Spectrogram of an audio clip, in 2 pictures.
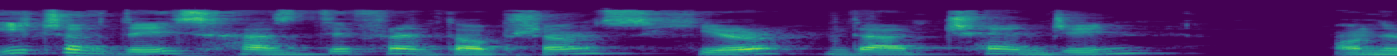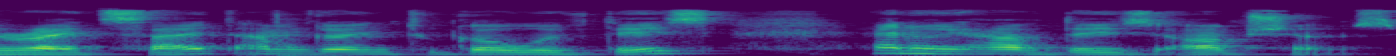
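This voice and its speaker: A non-native accent at a moderate pace. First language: not English. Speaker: Photoshop instructor. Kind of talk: tutorial.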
